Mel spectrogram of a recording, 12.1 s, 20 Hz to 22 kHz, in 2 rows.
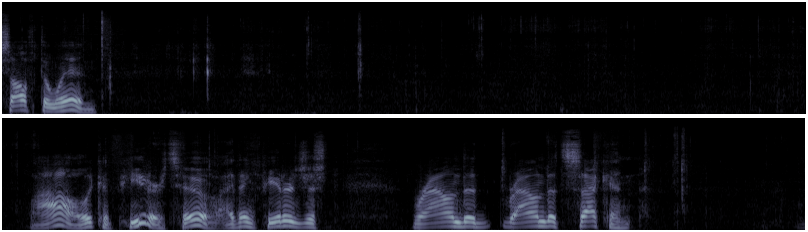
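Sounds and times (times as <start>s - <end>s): twigs crackling in small fires: 0.0s - 12.0s.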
